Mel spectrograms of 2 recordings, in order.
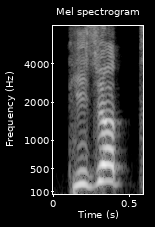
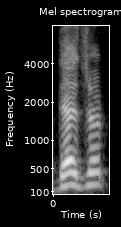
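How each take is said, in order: First: The first vowel sounds like 'ee'. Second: The first vowel sounds like 'eh'. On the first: It means to abandon. "디저트 하면은 버리다가 됩니다" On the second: It means a dry sandy region. "데저트 하면 사막이고"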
